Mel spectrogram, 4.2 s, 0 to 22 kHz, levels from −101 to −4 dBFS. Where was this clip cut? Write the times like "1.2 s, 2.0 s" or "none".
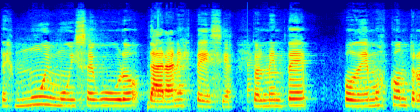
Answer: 1.4 s, 2.5 s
